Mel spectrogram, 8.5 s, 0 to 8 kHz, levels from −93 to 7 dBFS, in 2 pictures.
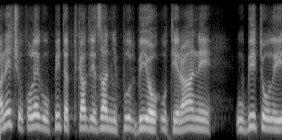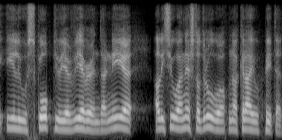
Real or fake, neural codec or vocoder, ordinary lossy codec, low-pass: fake; codec, 16 kHz in and 24 kHz out, 0.9 kbps, LongCat-Audio-Codec, four codebook decoder; none; 7.2 kHz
